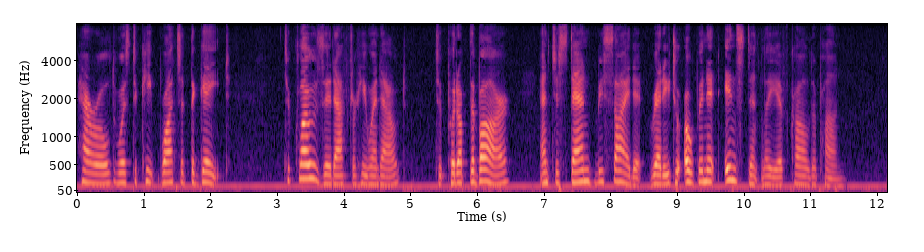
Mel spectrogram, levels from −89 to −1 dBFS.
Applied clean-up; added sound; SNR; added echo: none; none; none; none.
